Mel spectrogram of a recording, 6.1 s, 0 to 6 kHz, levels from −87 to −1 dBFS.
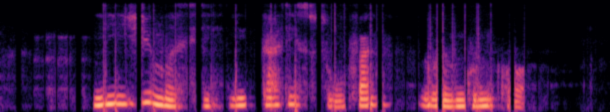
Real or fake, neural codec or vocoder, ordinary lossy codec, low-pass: fake; codec, 16 kHz in and 24 kHz out, 1 kbps, XY-Tokenizer; AAC, 48 kbps; 5.4 kHz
